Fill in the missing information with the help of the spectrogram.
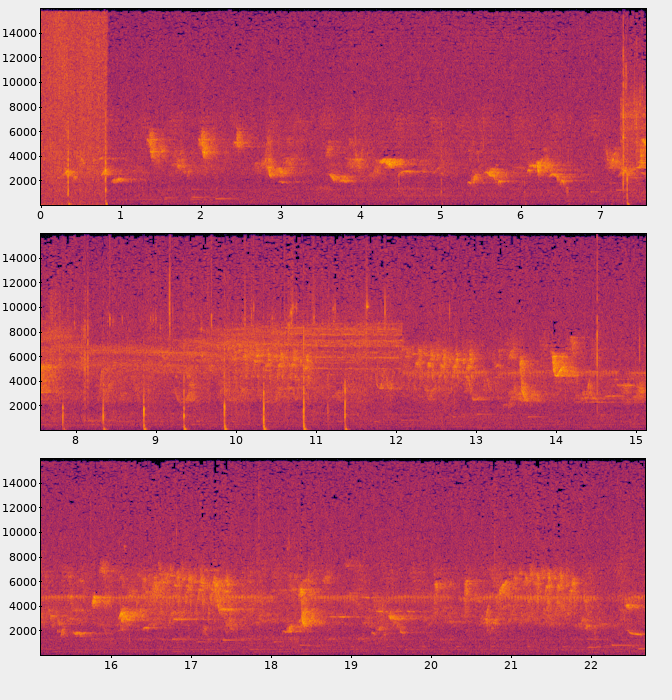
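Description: Wooden pestle pounding jackfruit seeds in a mortar: about nine sharp knocks, roughly two a second, in the middle stretch. Birds chirp throughout.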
